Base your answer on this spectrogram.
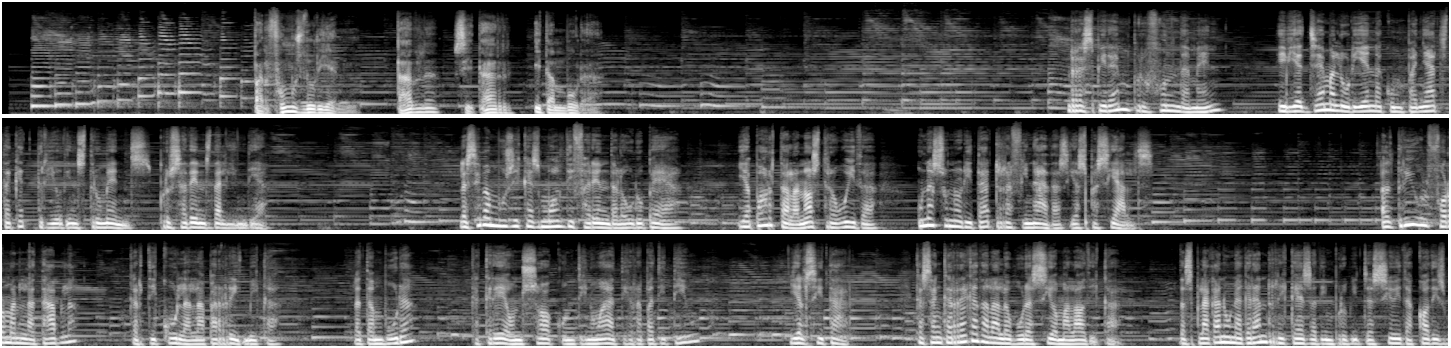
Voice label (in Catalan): audioguia catala; delamusica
